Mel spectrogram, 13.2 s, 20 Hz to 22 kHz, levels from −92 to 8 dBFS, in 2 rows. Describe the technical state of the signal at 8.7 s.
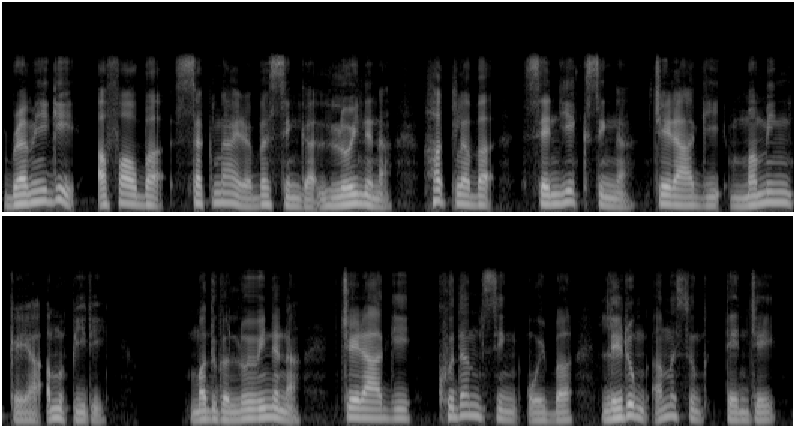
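A short stall from a late packet runs from 8.65 to 8.74 s: the buffer ran dry, so the last sound is stretched about 70 ms with a faint buzz or dip. Unlike a dropout, nothing is lost; everything after simply arrives 70 ms later.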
